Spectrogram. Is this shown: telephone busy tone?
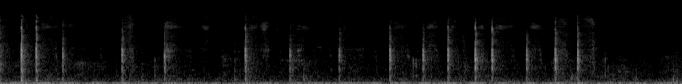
no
